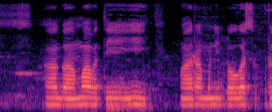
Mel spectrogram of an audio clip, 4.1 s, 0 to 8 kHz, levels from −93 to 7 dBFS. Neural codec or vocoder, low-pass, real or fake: none; 7.2 kHz; real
